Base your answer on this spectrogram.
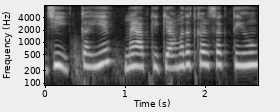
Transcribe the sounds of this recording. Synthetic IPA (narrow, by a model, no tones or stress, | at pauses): d͡ʒiːkɐɦieːmɛ̃aːp̚kikjaːmɐd̪əd̪kɐɾsɐkt̪iɦũː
